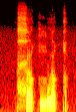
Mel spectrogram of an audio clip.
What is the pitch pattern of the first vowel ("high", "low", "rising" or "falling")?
low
